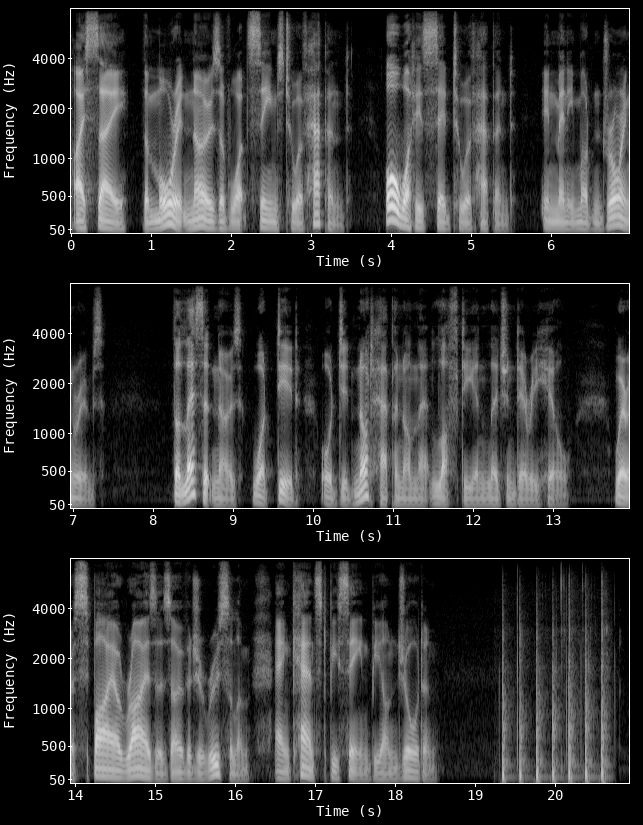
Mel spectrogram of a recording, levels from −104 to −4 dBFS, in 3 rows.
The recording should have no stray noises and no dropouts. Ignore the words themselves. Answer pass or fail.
fail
